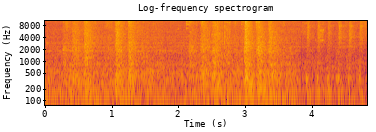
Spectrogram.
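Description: The New Delhi–Prayagraj Humsafar Express crosses the Yamuna river at night, its wheels giving a steady, loud clickety-clack of rail joints over a constant rumble heard from inside the coach.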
